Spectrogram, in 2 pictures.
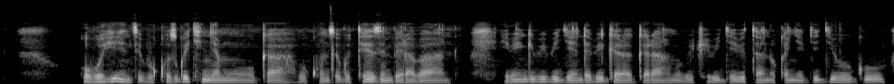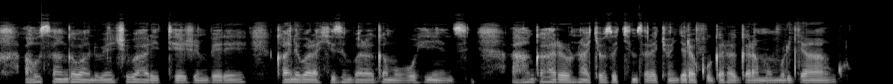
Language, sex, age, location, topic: Kinyarwanda, male, 50+, Nyagatare, agriculture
